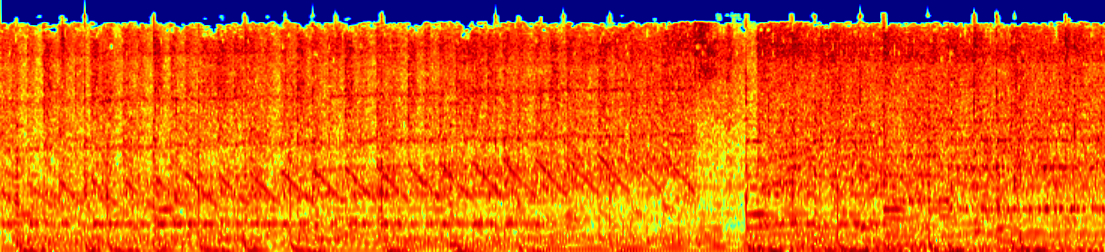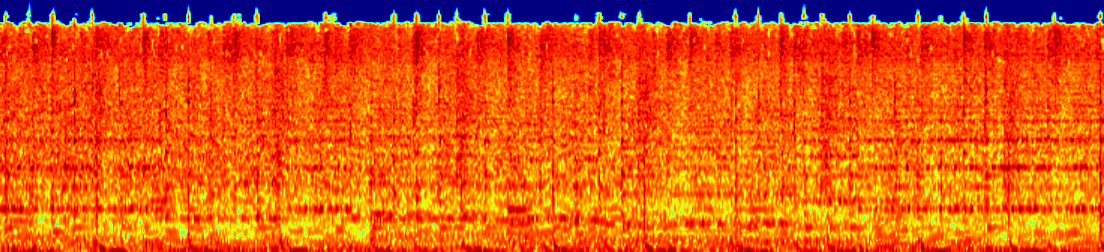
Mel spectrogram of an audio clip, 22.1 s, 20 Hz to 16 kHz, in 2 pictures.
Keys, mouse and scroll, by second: 2.8-3.1 drag, 6.7 ctrl+space, 6.8 ctrl+click, 7.0-7.8 ctrl+space, 8.5 ctrl+space, 8.6 ctrl+click, 8.7-9.5 ctrl+space, 9.6-10.2 click, 10.7 ctrl+g, 11.3 click, 12.8-13.5 ctrl+click, 13.0 ctrl+space, 13.5 ctrl+space, 13.6 click, 14.6-15.1 alt+click, 16.2-17.5 alt+drag, 17.7 space, 17.8 click, 17.9-18.2 space, 19.4 click, 20.6 click.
